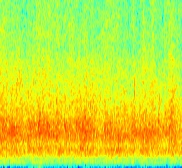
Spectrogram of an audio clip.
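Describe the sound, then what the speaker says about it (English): A conference audience at a CFO panel claps steadily, dense sustained applause with no breaks from start to finish. "can we get a big round of applause for these amazing people?"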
